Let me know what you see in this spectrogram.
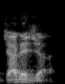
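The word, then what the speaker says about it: जडेजा: से ही आते हैं लेकिन उच्चारण होता है जड़ जा वो असल उच्चारण नहीं है वो असल जो उसका प्रोनंसिएशन है वो है जाड़ जा ज नहीं जा जाड़ जा सरनेम है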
